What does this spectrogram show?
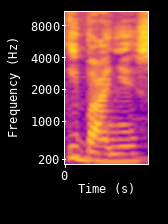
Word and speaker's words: Ibáñez: A sua origem, e daí o nome Ibáñez, do país de nossos hermanos, por isso é que eu pronuncio Ibáñez.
